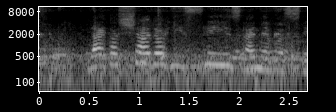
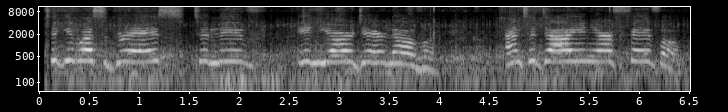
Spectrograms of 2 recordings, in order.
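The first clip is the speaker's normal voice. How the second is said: raised, solemn prayer voice; fervent prayer; 5 semitones higher, 6 dB louder than usual. Acted. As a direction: lift the prayer up with full voice. Prays aloud over the grave.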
